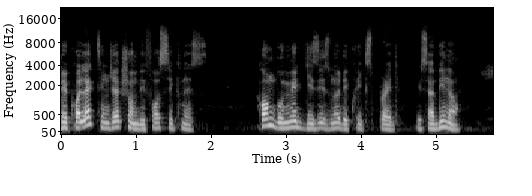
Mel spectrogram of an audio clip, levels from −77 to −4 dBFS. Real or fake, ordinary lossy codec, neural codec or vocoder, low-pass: fake; none; codec, 44.1 kHz, 2.6 kbps, SNAC; 14.4 kHz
